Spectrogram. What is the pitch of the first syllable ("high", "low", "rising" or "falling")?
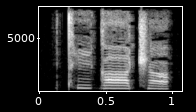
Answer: low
